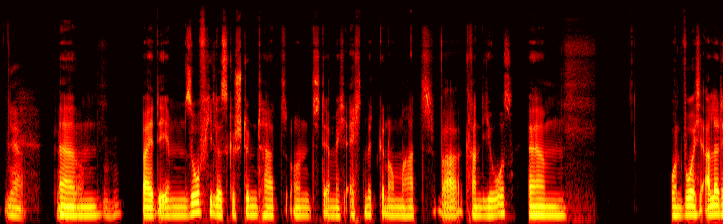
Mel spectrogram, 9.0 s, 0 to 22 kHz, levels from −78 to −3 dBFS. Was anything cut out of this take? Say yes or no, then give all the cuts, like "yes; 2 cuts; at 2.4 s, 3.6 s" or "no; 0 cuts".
yes; 1 cut; at 6.5 s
